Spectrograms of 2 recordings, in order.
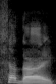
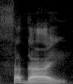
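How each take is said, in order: First: The word begins with a sh sound. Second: The word begins with a plain s sound. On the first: The speaker calls it right. "mas sim Shaddai, com Shin" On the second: The speaker calls it wrong. "não pronuncia Sadai, como a gente leu, como pecado"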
